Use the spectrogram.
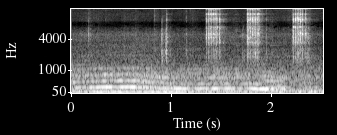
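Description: A ratchet wrench turns a spark plug on a 4-cylinder car engine, giving quick close clicking bursts of the pawl over a steady background hum.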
